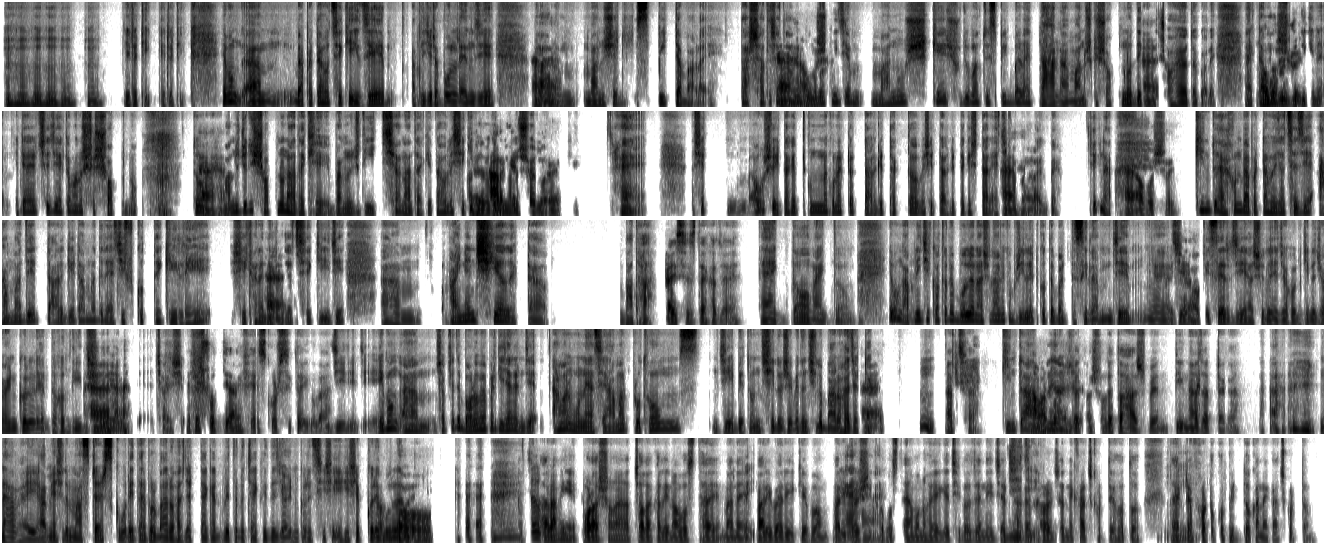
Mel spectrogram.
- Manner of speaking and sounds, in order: static; lip smack; distorted speech; snort; in English: "অ্যাচিভ"; in English: "অ্যাচিভ"; tapping; in English: "ফাইন্যান্সিয়াল"; in English: "ক্রাইসিস"; in English: "রিলেট"; lip smack; chuckle; other background noise; chuckle; other noise
- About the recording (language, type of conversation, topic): Bengali, unstructured, বেতন বাড়ার পরও অনেকেই কেন আর্থিক সমস্যায় পড়ে?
